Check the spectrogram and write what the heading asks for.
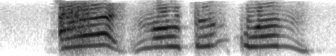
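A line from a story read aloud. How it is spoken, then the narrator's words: Two girls crying out. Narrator (Vietnamese): Hai thiếu nữ đồng thời kêu lên, một cô gọi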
